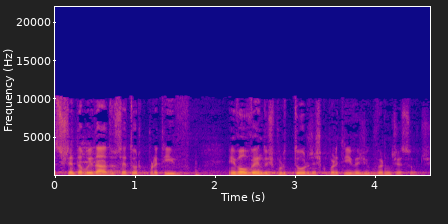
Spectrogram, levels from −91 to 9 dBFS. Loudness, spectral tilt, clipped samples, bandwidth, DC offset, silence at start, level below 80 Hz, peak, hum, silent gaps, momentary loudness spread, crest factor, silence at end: -28 LUFS; -5.5 dB/octave; under 0.1%; 11 kHz; under 0.1%; 0 s; -60 dBFS; -8 dBFS; none; none; 15 LU; 20 dB; 0 s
